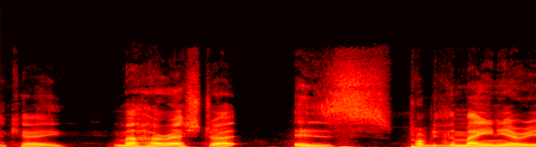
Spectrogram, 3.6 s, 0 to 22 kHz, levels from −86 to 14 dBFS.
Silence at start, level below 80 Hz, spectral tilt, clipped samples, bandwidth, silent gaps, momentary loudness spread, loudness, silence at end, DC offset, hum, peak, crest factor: 0 s; -30 dBFS; -5 dB/octave; under 0.1%; 15 kHz; none; 12 LU; -19 LUFS; 0 s; under 0.1%; none; 0 dBFS; 18 dB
